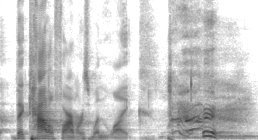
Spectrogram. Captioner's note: laughs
